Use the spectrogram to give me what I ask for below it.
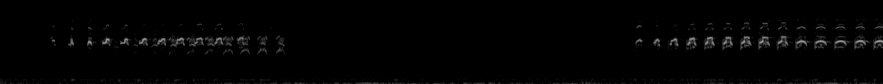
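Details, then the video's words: Ospreys at a nest in Charlo, Montana, recorded by a live nest camera on 12 September 2023 in the afternoon: two bursts of rapid, piercing chirps, about three per second, separated by a quiet gap, over a low steady hum. "Charlo Montana Ospreys"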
